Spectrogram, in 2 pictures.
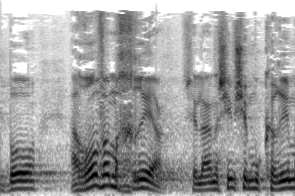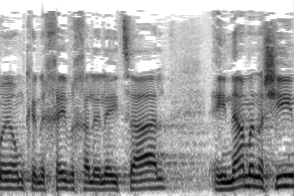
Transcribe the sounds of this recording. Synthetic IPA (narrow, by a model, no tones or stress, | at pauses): bo̞ha̰ʁo̞vhamaχʁia̰ʃelaːnaʃimʃemukʰaʁimajo̞mke̞neχejveχalele̞jt͡saːl | e̞jnamanaʃi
